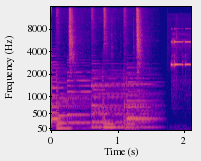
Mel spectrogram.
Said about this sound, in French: Ça décale. C'est le terme que l'on emploie quand notre bip sonne et que l'on doit partir en intervention.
